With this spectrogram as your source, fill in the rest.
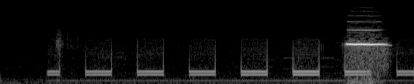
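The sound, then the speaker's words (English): Touch-tone keypad beeps from a calling-card call placed through an AT&T operator line: a run of short, evenly spaced beeps of equal pitch, broken near the end by a louder, harsher burst of noisy tone. “It didn't go through that time, so I did a pound, and you can dial another number.”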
